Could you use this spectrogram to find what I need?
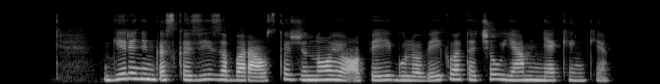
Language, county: Lithuanian, Tauragė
